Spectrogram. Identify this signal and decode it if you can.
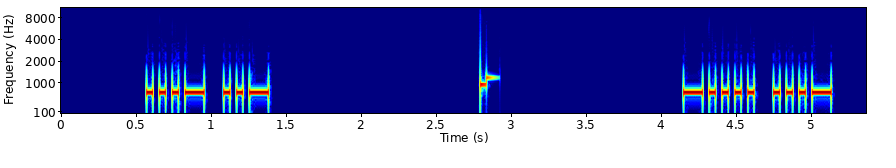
Morse code, heard as a keyed tone, about 28 wpm, 700 Hz. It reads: VU 6V
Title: All Cut Numbers - 2-Digit 28wpm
